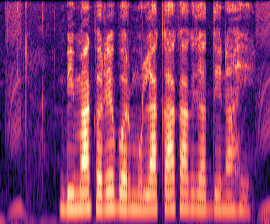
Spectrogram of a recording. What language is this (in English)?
Chhattisgarhi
